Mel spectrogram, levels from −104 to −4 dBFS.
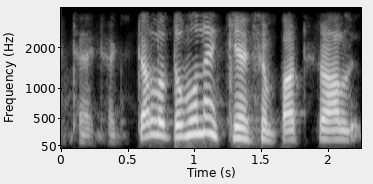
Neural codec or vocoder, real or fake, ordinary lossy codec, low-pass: codec, 16 kHz, 4 kbps, X-Codec, WavLM features, trained on Multilingual LibriSpeech; fake; none; 3.6 kHz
